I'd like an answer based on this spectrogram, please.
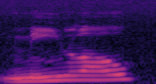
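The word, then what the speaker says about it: Melo: It's called, now I'm going to pronounce it Milo. It's M-E-L-O, and inside is a very large coil.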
